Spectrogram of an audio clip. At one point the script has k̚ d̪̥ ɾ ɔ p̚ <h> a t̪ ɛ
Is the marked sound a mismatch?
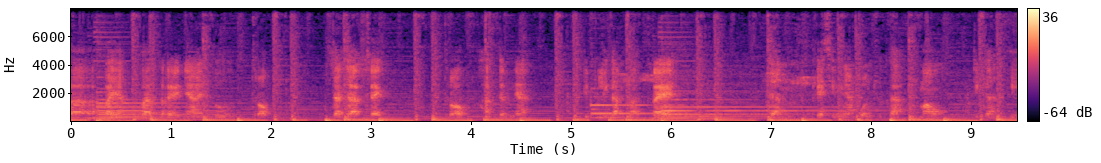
no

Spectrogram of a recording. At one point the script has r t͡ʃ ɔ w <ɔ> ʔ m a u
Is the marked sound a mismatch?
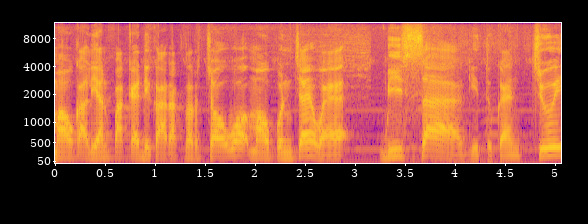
no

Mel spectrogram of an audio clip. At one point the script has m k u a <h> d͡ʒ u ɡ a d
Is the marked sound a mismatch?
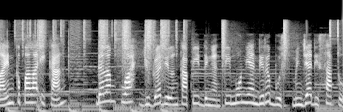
no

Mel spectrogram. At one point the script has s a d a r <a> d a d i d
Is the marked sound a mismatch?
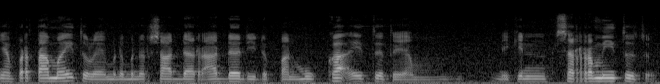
no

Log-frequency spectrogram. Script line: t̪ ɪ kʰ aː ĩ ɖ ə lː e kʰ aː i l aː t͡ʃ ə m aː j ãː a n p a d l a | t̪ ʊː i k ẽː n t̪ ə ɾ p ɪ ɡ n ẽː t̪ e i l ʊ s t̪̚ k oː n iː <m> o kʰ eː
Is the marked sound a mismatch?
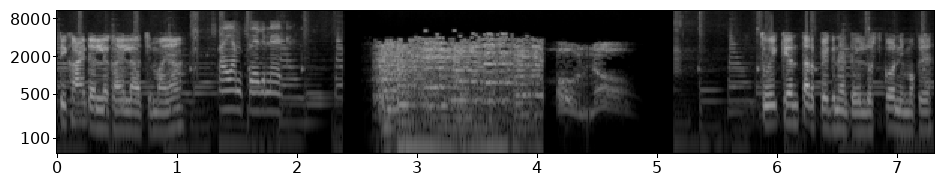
no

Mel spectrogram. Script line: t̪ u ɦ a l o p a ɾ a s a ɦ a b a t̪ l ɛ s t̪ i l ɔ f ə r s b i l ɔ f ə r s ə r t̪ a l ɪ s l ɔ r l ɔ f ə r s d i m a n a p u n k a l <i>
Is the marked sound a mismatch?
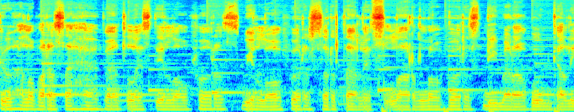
no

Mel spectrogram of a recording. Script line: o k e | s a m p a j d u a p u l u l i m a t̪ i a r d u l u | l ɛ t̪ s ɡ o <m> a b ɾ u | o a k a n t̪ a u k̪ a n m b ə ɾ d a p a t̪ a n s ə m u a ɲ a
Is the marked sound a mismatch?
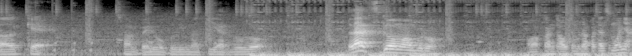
no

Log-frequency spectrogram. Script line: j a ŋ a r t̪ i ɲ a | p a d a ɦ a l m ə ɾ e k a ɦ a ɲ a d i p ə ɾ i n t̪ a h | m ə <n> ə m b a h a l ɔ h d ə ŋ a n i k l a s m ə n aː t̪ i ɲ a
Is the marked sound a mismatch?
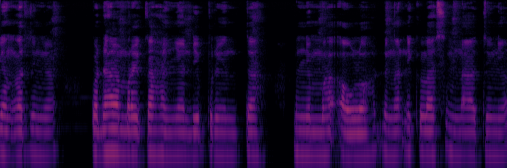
yes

